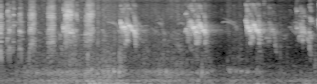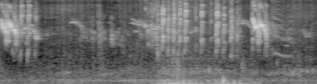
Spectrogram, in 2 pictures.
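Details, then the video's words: Budgies in a family group give rapid, scratchy chirps, scattered in quick bursts with uneven gaps, plus a few soft low thumps in the background. "Cute Budgies Chirping Sounds"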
